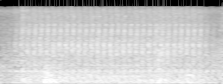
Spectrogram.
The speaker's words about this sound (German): So hört sich das hier an? Genau, also hier an diesem Automat, unsere modernste Druckmaschine im Haus, Breilo, wird von der Rolle gedruckt, äh, geprägt. Und was wir jetzt gerade hören. Ja, jetzt ist, wurde es gerade getackert.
